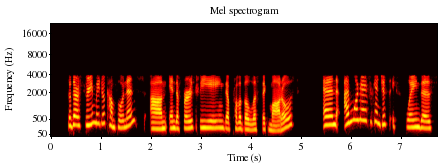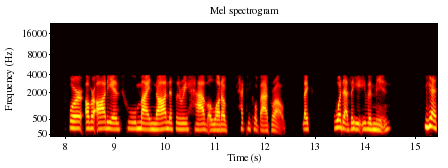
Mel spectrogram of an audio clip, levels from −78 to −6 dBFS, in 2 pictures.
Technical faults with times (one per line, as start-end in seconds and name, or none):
none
